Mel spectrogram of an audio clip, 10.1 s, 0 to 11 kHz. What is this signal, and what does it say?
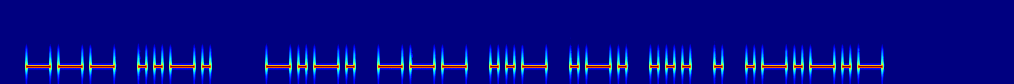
Morse code, heard as a keyed tone, about 15 wpm, 700 Hz. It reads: OF COURSE.
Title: Sentences from Top 900 Words 15wpm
